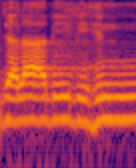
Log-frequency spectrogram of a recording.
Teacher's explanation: فالنون المشددة والميم المشددة تعطيها غنة بمقدار حركتين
